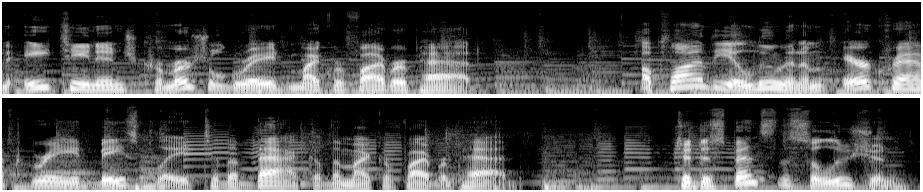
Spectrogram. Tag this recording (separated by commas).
Music, Speech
